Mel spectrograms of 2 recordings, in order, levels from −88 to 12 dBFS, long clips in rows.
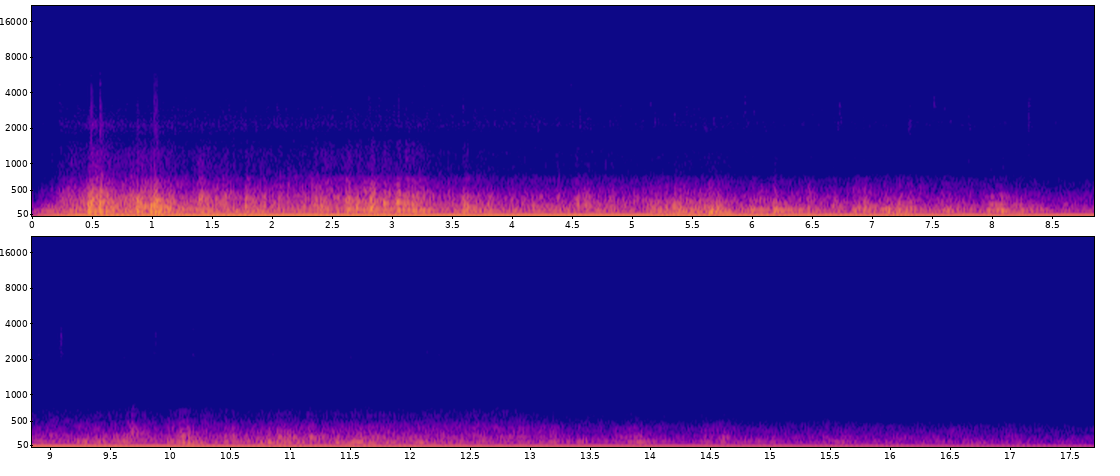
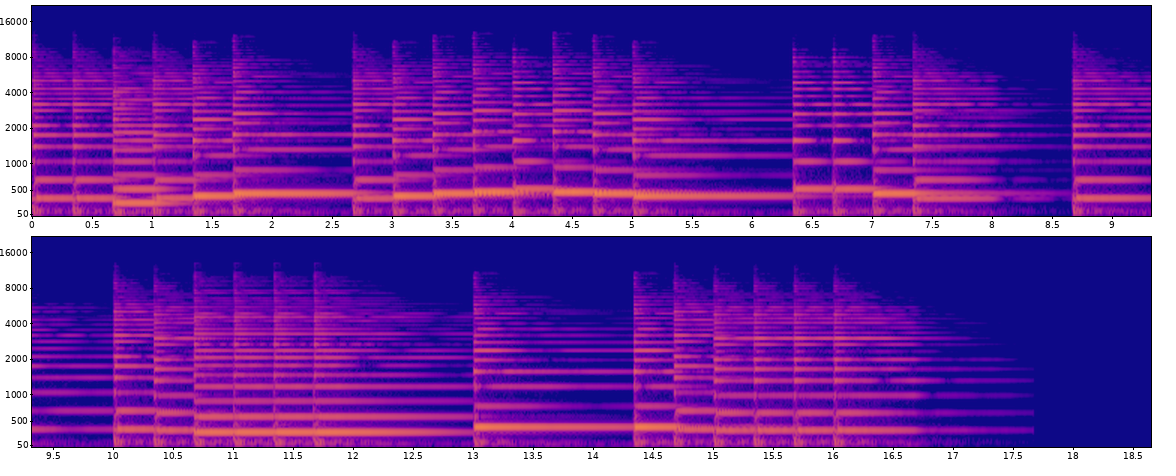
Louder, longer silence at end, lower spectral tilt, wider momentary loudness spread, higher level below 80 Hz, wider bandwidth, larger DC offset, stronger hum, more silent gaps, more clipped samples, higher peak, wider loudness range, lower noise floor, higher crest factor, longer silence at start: about the same, -30 LUFS vs -29 LUFS; second, 0 s vs 1.85 s; first, -14.5 dB/octave vs -4.5 dB/octave; first, 26 LU vs 12 LU; first, -38 dBFS vs -56 dBFS; second, 2.3 kHz vs 12.5 kHz; first, 3% vs under 0.1%; neither; neither; neither; first, -6 dBFS vs -14 dBFS; first, 24 LU vs 7 LU; second, -59 dBFS vs -64 dBFS; first, 24 dB vs 16 dB; about the same, 0 s vs 0 s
